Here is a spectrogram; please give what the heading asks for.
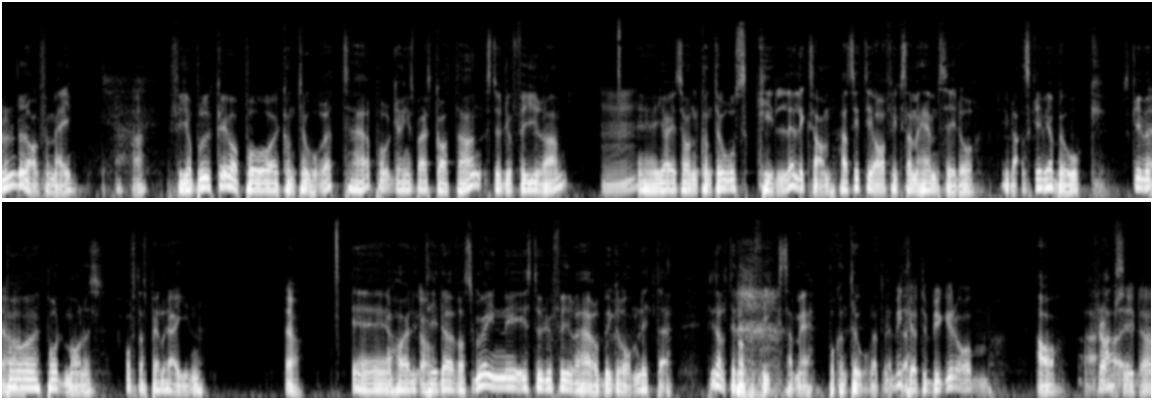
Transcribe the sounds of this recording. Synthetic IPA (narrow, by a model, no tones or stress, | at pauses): ɵnd̪əd̪ɑːɡfœɾmɛ̰j | fœɾjɑːɡ̚bɾʉ̟ːkajəvɑːpʰɔkʰɔnt̪ʰuːɾət̪hæːɾpʰɔ̰ɡɾɛŋəsbæɾɡsɡɑːt̪anst̪ʉːd̪ɪʊfyːɾa | jɑːɡæɾsɔnːkʰɔnt̪ʰuːʂkʰɪlːəlɪksɔ̰mhæːʂɪt̪ːəɾjɑɔfɪksamɛɦɛmːsiːd̪ʊɾɪbla̰nskɾiːvəɾjɑbuːkskɾiːvəpʰɔpʰɔd̪mɑ̰ːnɵs | ɔft̪aspeːlaɾjɑɪnː | ɦaɾjalt̪iːd̪øːvəɾsɔɡoːjaɪnːɪɪst̪ʉ̟ːd̪ɪʊfyːɾaɦæːɾɔbʏɡːəɾɔmliːt̪ə̰̥ | fɪnsalt̪iːd̪nɔt̪ːɔfɪksa̰mɛ̰pʰɔkʰɔnt̪ʰṵːɾə̰t̪v̰t̪ːat̪̚d̪ɵbʏɡːəɾɔ̰m | ʔɑːfɾasiː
